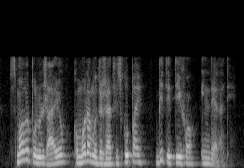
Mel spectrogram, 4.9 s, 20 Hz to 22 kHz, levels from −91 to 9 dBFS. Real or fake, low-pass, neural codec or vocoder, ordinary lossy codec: fake; 5.4 kHz; codec, 16 kHz, 2 kbps, FunCodec, trained on Chinese and English, 25 frames a second; none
